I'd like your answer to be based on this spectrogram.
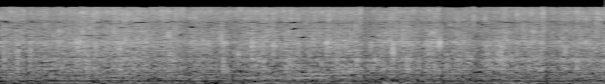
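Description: Ginger, garlic and cumin paste fries in oil for a beef curry, giving off a loud, continuous hiss and crackle that stays even from start to finish.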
